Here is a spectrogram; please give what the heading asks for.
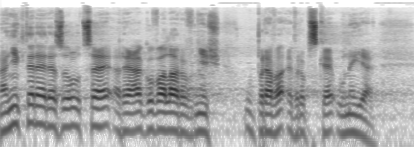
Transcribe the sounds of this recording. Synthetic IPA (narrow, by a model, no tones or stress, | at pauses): aɲɛk̚t̪ɛɾɛːɾɛzo̞lut͡sɛɾɛaɡo̞valaɾo̞vɲɛʃ | ʔuːpɾavaʔɛvɾo̞pskɛːʔunɪjɛ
